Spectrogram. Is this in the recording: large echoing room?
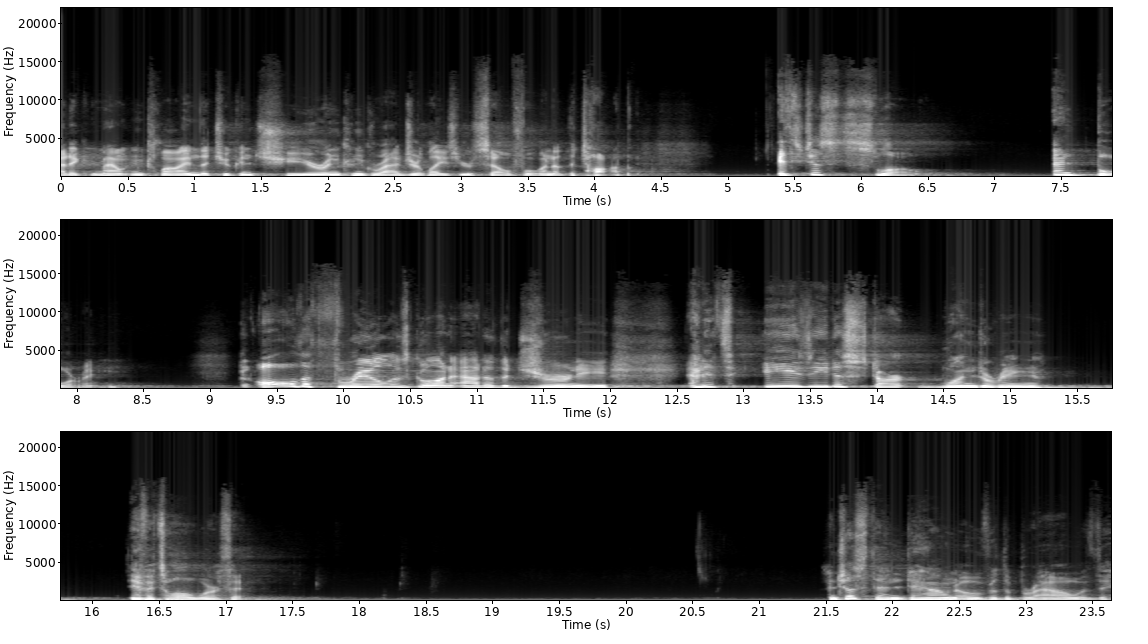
yes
